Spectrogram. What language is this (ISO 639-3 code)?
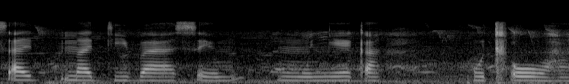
sot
